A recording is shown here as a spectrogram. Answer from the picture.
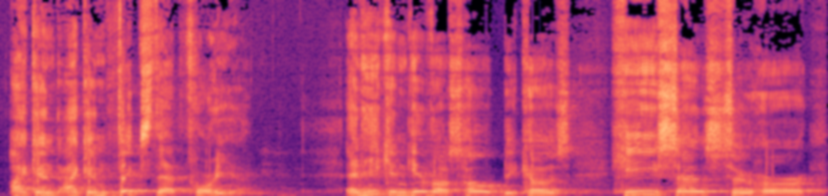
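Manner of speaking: high, driving preacher's voice; full preaching. Acted. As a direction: lift the whole room, preach it hard.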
